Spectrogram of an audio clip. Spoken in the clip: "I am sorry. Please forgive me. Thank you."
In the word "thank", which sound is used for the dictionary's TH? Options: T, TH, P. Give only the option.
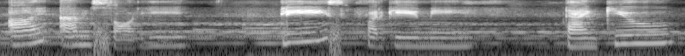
T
